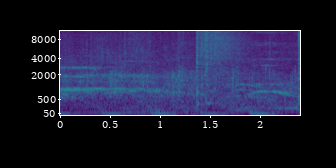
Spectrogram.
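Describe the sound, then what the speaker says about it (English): A crowd applauds a shot at a Paralympic mixed 10m air rifle prone final in Paris, a steady wash of clapping that swells sharply partway through, heard under a commentator's voice. "the pressure of the crowd cheering on every single shot"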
